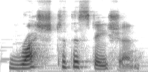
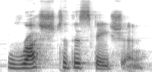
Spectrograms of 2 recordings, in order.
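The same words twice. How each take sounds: The two takes are said the same way.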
